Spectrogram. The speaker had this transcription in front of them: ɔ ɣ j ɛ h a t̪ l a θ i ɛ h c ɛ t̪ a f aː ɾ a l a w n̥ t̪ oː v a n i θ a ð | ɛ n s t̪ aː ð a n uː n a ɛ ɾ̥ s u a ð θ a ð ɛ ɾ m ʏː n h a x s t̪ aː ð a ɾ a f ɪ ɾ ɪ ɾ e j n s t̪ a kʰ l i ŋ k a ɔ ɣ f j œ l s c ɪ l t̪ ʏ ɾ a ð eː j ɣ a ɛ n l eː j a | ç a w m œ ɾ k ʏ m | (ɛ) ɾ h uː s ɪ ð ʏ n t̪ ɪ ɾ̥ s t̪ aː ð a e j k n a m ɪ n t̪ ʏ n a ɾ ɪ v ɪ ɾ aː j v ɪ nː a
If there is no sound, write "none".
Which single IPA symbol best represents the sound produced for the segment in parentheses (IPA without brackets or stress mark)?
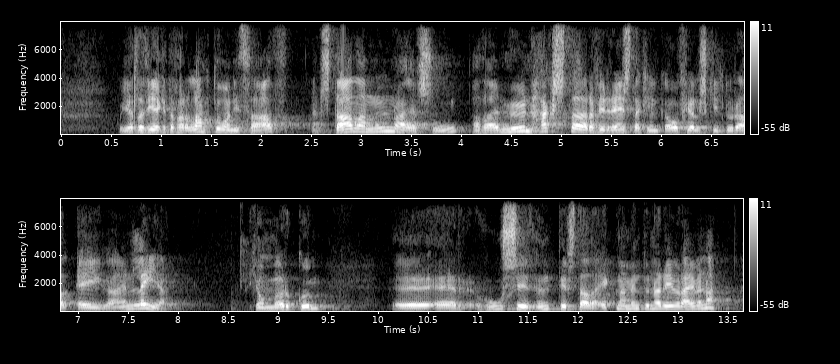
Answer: ɛ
